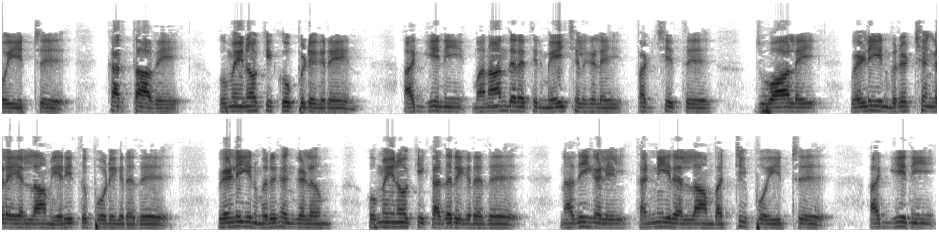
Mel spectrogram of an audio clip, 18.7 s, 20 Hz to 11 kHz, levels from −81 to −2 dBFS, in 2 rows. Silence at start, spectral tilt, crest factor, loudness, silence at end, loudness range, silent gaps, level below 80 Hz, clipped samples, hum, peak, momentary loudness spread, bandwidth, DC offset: 0 s; -5.5 dB/octave; 18 dB; -17 LUFS; 0 s; 2 LU; none; -52 dBFS; under 0.1%; none; 0 dBFS; 10 LU; 11 kHz; under 0.1%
